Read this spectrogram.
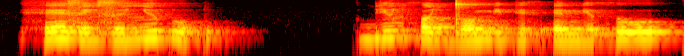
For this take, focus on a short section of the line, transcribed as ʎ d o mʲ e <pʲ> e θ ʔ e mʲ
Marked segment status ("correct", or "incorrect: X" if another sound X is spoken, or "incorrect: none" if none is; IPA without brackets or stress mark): correct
